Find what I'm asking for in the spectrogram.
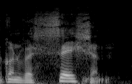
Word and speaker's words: conversation: Mot conversation, accent tombé sous avant-dernier syllabe là. You know? Listen to the conversation.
